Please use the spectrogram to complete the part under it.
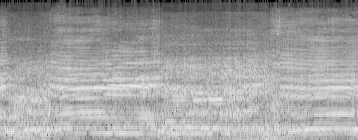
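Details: A cow lows twice in long, arched moos that rise and sink in pitch, the second starting after about four seconds, over a steady background roar.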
